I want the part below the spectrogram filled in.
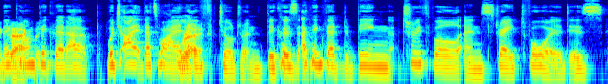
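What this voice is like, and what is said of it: South African accent. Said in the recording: “I come from, obviously, South Africa, as you can hear with my weird accent.”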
